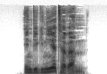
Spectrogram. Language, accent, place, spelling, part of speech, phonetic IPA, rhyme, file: German, Germany, Berlin, indignierterem, adjective, [ɪndɪˈɡniːɐ̯təʁəm], -iːɐ̯təʁəm, De-indignierterem.ogg
- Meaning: strong dative masculine/neuter singular comparative degree of indigniert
